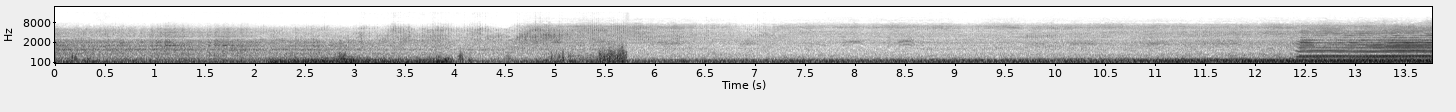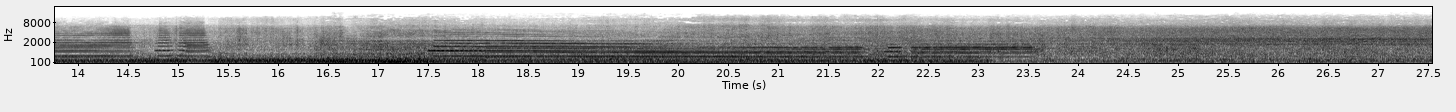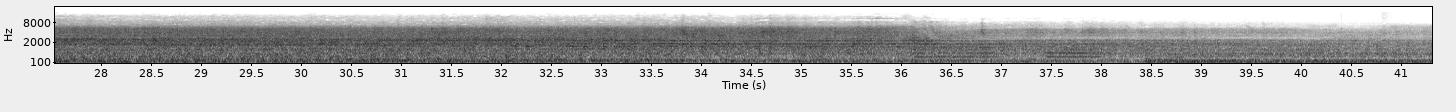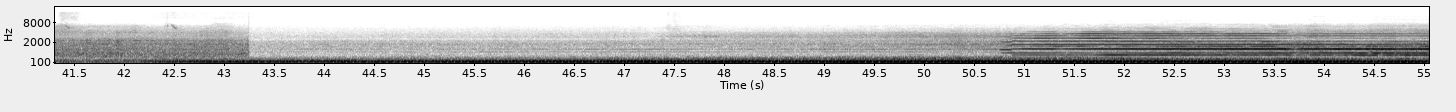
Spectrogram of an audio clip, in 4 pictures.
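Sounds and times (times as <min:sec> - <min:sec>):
locomotive engine rumble: 0:00.0 - 0:55.0
train coaches rolling on rails: 0:00.0 - 0:55.0
train horn blasts: 0:12.4 - 0:15.6, 0:17.2 - 0:23.8, 0:36.1 - 0:38.2, 0:50.7 - 0:55.0.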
